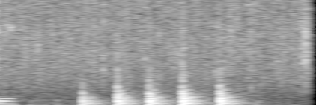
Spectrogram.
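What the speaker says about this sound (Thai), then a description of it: "เธอได้ยินเสียงเคาะประตู" Five evenly spaced knocks on a door, loud and close, following a brief tonal sound at the start, with no voices.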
